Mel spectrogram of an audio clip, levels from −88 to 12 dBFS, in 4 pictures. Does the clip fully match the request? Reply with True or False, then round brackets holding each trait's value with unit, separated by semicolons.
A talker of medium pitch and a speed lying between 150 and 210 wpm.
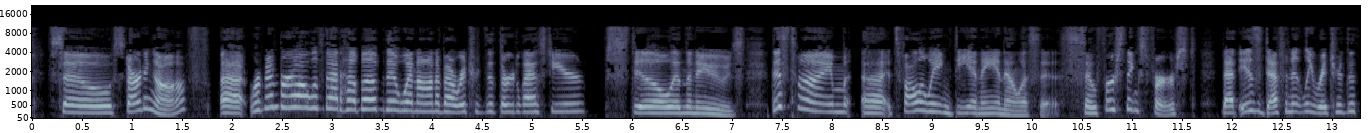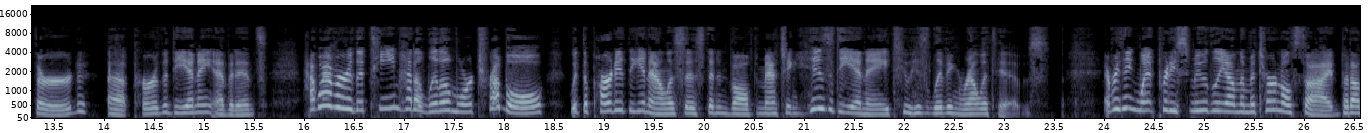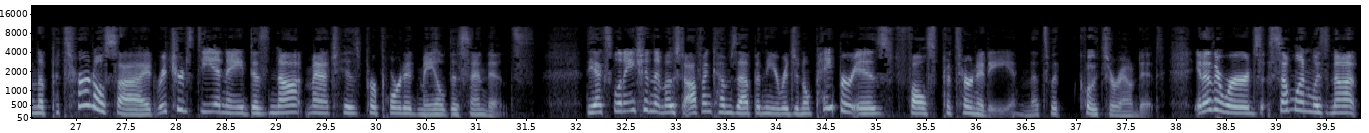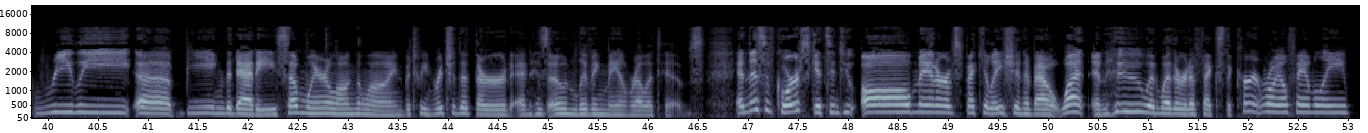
False (225 Hz; 175 wpm)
